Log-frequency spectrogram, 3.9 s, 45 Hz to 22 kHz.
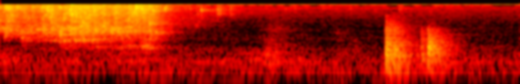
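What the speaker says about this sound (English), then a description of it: "I'm pouring in 3/4 of a cup of water." Water pours into a Blendtec Total Blender jar for about a second, a soft splashing stream, followed by quiet and two sharp plastic knocks.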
